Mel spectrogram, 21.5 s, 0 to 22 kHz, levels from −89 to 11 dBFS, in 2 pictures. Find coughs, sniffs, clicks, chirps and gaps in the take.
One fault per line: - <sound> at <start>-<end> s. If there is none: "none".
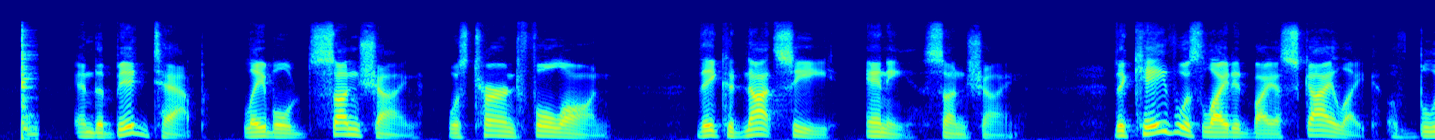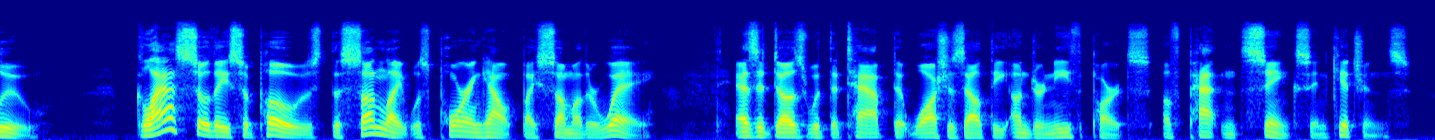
- tap at 0.2-0.3 s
